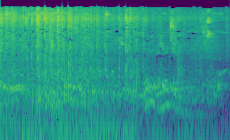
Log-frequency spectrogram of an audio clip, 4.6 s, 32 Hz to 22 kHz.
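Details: Pigeons at a large farm in Bangladesh holding 120 pairs, recorded July 2025: low, rolling coos overlap in a steady murmur, with a voice talking and clicking, rustling noise from the loft.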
